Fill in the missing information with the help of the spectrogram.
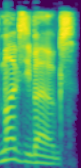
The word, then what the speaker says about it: Muggsy Bogues: No, his name is Muggsy Bogues. – Oh, you actually said it right now. – Yeah, I now can pronounce his name correctly.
